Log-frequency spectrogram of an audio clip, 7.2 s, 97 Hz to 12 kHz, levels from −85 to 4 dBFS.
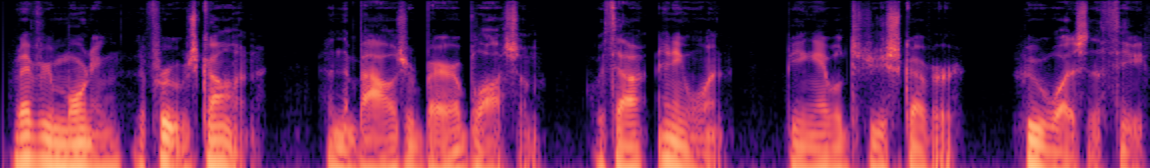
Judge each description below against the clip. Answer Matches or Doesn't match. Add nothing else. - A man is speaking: Matches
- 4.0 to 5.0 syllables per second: Doesn't match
